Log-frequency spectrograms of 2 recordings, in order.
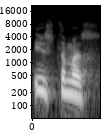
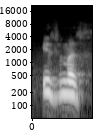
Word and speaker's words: isthmus: उसके बाद आता है हमारा, इसको बोलते हैं हम इस्थमस, पर इसकी करेक्ट प्रोनाउंसिएशन है इज़मस इन इंग्लिश।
